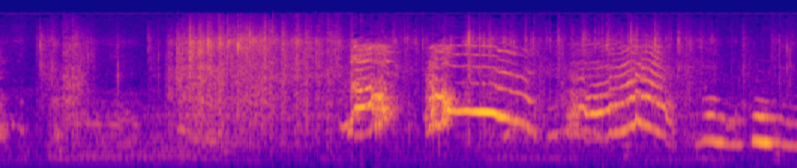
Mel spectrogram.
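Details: Alaskan Malamute puppies at three weeks old: soft rustling, then loud wavering whines with wobbling pitch, some sliding downward, followed by a couple of shorter, lower squeaks.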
